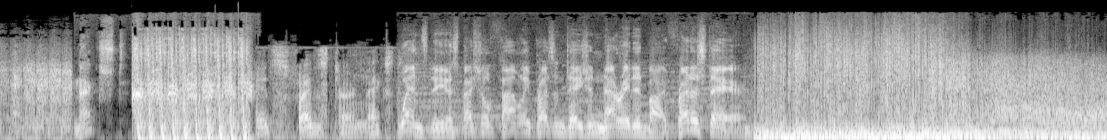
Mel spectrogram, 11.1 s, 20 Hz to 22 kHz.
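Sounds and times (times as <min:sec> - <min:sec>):
speech: 0:00.8 - 0:01.9, 0:02.6 - 0:07.8
crackling debris: 0:07.5 - 0:11.0
explosion booming into a heavy rumble: 0:07.5 - 0:11.0.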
